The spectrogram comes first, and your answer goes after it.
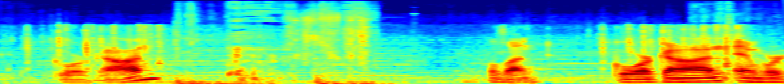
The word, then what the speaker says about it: Gorgon: How to pronounce on YouTube. Gorgon.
